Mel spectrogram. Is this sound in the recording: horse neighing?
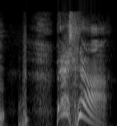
no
